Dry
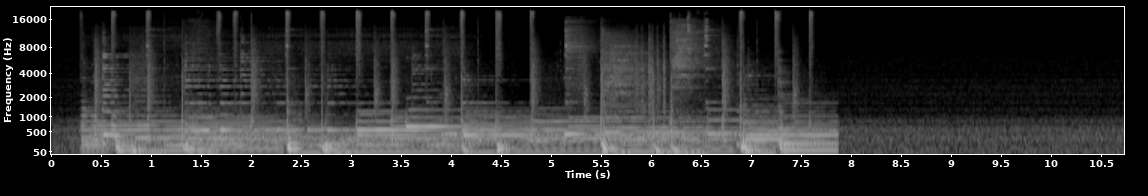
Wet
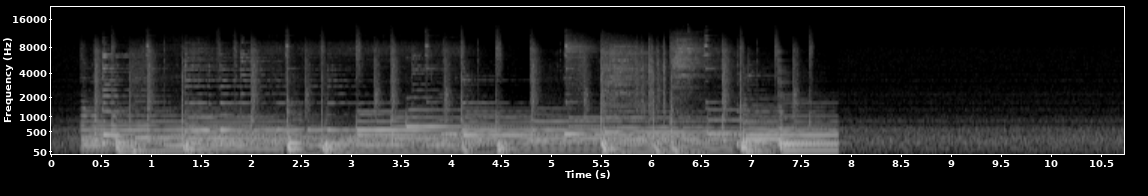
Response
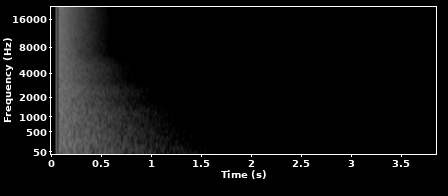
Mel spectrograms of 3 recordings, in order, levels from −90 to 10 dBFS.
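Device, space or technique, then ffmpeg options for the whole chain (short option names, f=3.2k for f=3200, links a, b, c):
car door speaker: -af "highpass=90,equalizer=f=230:t=q:w=4:g=7,equalizer=f=710:t=q:w=4:g=-6,equalizer=f=2.8k:t=q:w=4:g=-5,equalizer=f=7.4k:t=q:w=4:g=5,lowpass=f=8.1k:w=0.5412,lowpass=f=8.1k:w=1.3066"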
